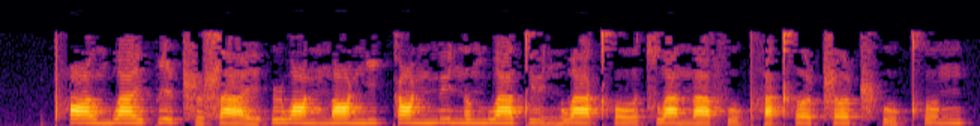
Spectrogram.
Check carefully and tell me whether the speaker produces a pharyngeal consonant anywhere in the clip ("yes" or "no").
no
